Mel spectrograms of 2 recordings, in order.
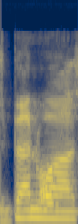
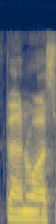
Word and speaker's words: Benoit: They wouldn't know how to pronounce my last name because my last name is Benoit, spelled and pronounced just the same as Chris Benoit.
